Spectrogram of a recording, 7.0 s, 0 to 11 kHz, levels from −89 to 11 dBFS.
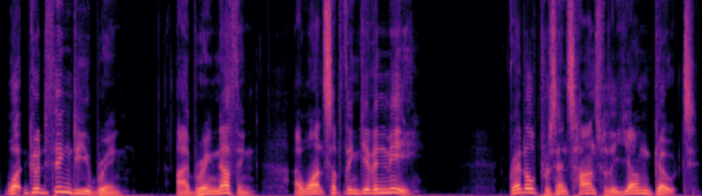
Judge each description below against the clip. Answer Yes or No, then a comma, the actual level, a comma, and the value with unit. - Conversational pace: Yes, average, 180 wpm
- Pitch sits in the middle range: Yes, medium, 160 Hz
